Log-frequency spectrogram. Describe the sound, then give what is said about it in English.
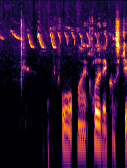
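Birds tweeting in the background give repeated high, thin chirps throughout, while a woman talks over them. “And by the way, could you hear the birds tweeting in the background? I think she lives in an aviary.”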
